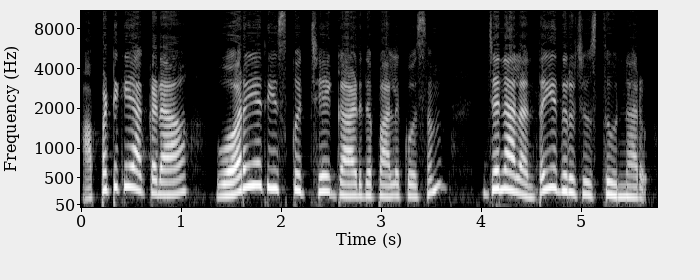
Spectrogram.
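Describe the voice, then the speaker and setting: A woman's voice: a little high, lively intonation, normal speed, a little mellow, no room sound, clean studio sound. A woman storyteller reading scripted narration of a moral fairy tale.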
